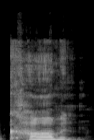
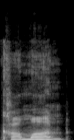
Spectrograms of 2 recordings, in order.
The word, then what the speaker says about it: common: positive positive modern modern common, right? Not common. Again, same thing. It's unstressed there. And it finishes with the N. So, it's a salabic consonant.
